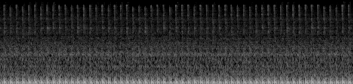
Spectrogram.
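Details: Peugeot Satelis barn-find scooter just started after immobiliser fix, cold on automatic choke, doesn't want to rev yet; steady fast putter about 160 beats a minute, even, no knocks; normal cold idle on choke.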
